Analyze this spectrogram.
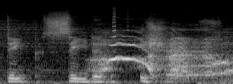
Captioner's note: wails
